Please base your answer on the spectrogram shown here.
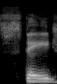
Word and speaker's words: stage: So no stage, sino life has many stages, or it depends on what stage. No me acuerdo la frase exacta, pero just be careful you don't stick that E before it.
